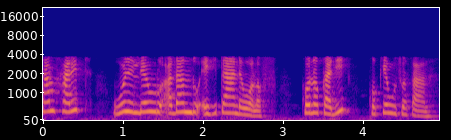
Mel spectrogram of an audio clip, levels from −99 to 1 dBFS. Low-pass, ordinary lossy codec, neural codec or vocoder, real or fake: 3.6 kHz; none; codec, 44.1 kHz, 7.8 kbps, DAC; fake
